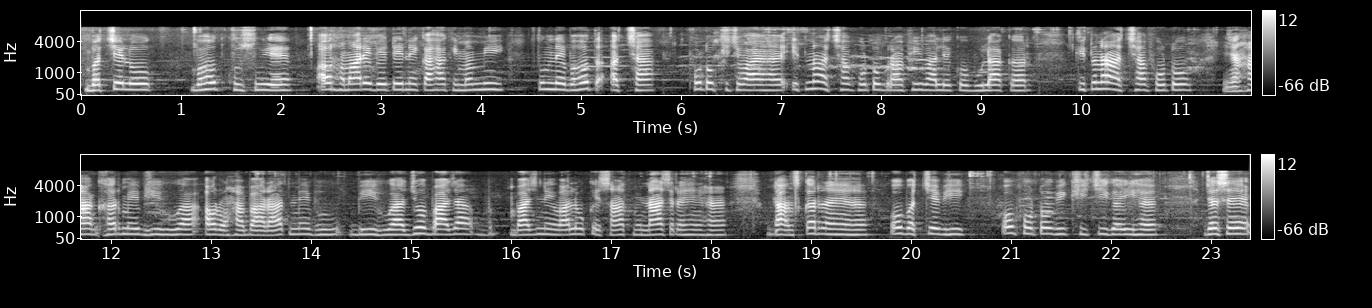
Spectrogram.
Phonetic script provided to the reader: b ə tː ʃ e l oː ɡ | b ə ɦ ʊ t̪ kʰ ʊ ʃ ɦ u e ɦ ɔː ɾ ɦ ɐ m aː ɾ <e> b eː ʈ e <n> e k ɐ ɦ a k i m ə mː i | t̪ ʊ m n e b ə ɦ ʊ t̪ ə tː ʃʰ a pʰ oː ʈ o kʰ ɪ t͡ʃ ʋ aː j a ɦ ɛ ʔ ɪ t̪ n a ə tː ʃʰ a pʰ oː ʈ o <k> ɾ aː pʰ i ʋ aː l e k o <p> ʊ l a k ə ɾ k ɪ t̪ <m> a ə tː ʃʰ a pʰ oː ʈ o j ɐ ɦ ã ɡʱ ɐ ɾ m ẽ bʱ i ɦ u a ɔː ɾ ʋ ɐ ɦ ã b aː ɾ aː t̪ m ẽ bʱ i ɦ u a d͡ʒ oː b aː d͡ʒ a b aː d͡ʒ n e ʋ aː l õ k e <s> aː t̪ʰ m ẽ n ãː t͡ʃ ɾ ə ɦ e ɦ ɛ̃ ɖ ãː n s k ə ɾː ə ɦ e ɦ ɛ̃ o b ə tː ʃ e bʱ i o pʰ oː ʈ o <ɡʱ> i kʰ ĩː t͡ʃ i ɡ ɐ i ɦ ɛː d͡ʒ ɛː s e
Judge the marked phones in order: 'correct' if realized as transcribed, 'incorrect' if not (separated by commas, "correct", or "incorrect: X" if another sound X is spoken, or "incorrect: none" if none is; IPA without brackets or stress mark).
correct, correct, incorrect: ɡ, incorrect: b, incorrect: n, correct, incorrect: bʱ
